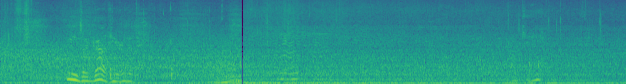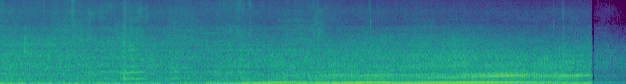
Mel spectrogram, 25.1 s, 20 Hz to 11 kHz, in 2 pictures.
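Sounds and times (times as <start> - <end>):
honeybees buzzing: 0.0 - 24.4.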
